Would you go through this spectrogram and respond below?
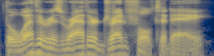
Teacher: with perfectly sharp consonants, that is RP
